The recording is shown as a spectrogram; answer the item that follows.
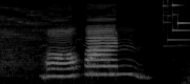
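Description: A high, child-like voice says the Thai word 'หมอฟัน' (dentist) in two drawn-out, sing-song syllables, the second one longer and falling away at the end. At the start the last of a ringing chime fades out.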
